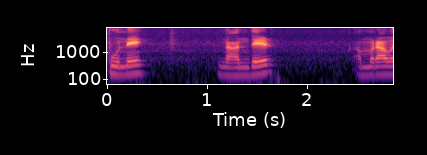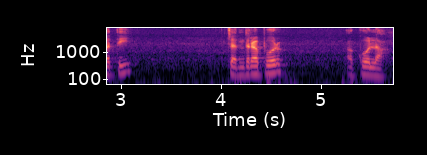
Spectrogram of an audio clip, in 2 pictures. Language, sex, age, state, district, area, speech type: Sindhi, female, 45-60, Maharashtra, Thane, urban, spontaneous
